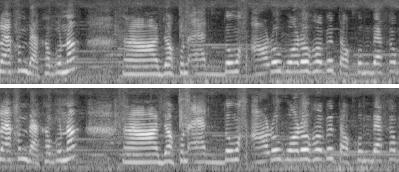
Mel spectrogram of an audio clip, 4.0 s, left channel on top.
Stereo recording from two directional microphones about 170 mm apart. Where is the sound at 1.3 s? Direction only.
20° left (ahead or behind).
